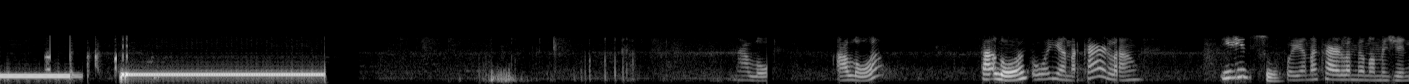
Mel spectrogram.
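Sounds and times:
telephone line tone during call transfer to a quality-control line: 0.0 - 3.3
speech: 8.4 - 8.9, 9.8 - 11.5, 12.2 - 14.0.

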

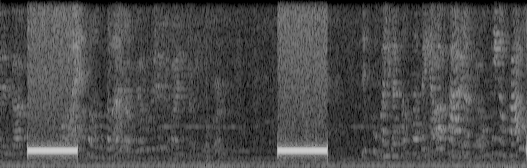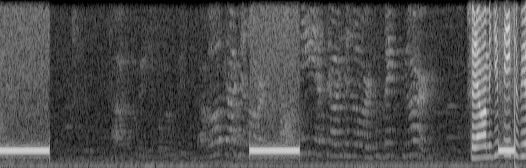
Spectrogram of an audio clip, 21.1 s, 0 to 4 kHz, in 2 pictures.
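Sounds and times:
telephone call tone beeps while placing a call: 0.6 - 1.6, 5.6 - 6.6, 10.5 - 11.6, 15.6 - 16.6, 20.5 - 20.9
speech: 20.3 - 21.0.

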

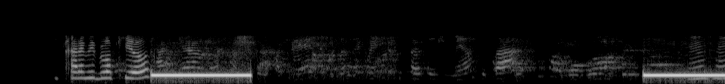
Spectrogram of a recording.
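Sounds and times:
speech: 0.7 - 2.0
ringback tone of an outgoing telephone call: 1.5 - 2.5, 6.4 - 7.2.

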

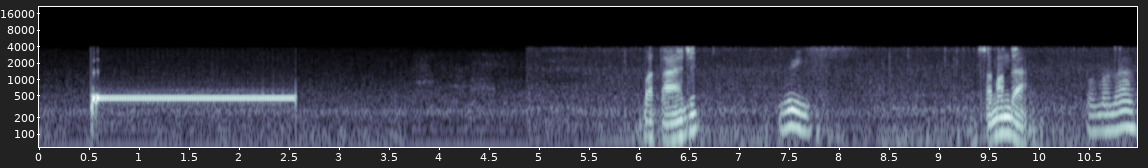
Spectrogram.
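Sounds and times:
telephone tone during a call transfer: 0.5 - 2.6
speech: 6.1 - 6.7, 7.4 - 7.8, 9.5 - 10.9.

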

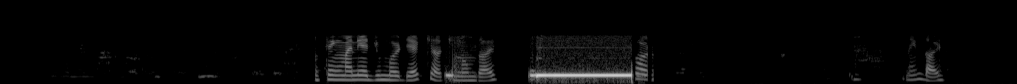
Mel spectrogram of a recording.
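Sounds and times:
speech: 2.8 - 5.6, 6.4 - 6.7, 9.1 - 9.6
telephone ringback tone while a call goes unanswered: 5.3 - 6.4.

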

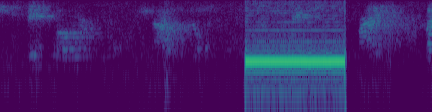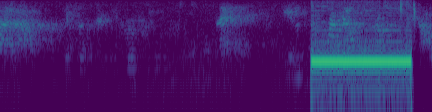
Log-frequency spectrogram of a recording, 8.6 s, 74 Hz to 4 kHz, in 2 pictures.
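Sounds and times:
telephone call tones while a call is dialed: 2.5 - 3.5, 7.4 - 8.5.

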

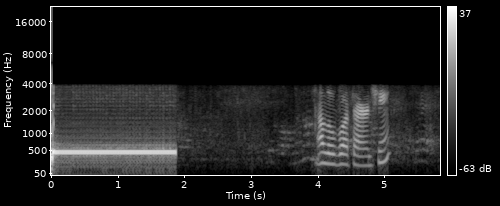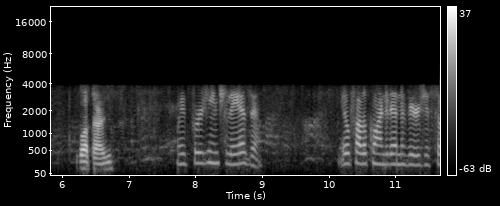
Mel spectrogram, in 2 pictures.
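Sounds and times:
telephone line tone during a call transfer: 0.0 - 1.9
speech: 4.0 - 5.2, 6.2 - 6.9, 7.7 - 9.1, 10.2 - 11.6.

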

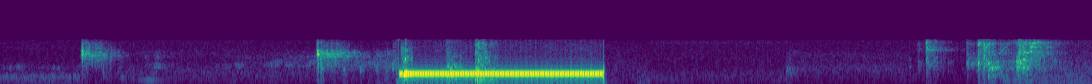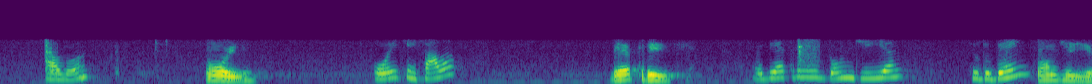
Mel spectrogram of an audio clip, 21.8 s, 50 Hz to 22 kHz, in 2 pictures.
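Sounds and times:
telephone ringing tone during call transfer: 4.0 - 6.1
speech: 13.1 - 13.5, 14.9 - 15.6, 17.0 - 17.8, 18.4 - 20.0, 20.6 - 21.8.

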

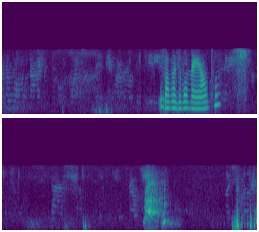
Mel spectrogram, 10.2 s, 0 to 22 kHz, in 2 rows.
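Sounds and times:
speech: 3.2 - 4.5
small dog barking: 7.9 - 8.6.

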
